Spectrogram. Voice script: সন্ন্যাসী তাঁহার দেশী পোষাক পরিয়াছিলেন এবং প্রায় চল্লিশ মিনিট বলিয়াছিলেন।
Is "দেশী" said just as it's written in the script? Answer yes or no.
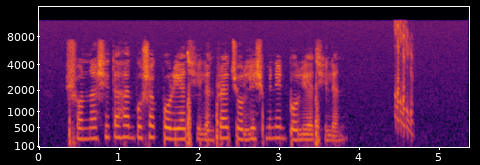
no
